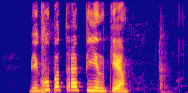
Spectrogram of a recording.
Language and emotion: Russian, positive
